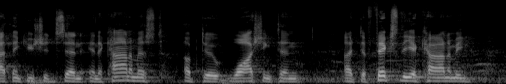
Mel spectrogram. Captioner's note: murmuring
